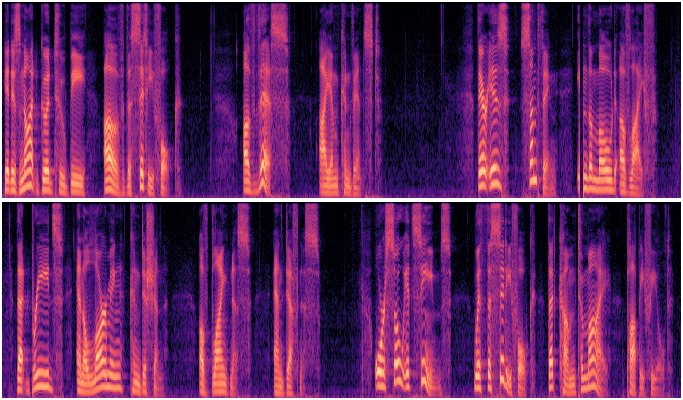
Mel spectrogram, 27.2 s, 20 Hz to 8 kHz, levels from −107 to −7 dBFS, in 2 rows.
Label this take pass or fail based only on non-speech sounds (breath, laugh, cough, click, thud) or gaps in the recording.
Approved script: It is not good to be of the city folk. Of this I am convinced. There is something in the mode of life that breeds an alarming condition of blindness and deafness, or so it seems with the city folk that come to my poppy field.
fail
